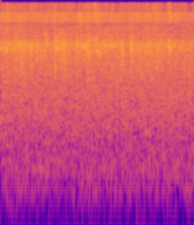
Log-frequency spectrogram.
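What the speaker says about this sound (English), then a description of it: "it is raining" Rain falls in a continuous, even hiss with no distinct drops standing out, heard faintly from a distance.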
